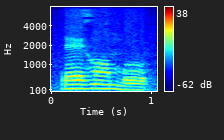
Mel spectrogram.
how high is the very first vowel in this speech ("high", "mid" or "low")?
mid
